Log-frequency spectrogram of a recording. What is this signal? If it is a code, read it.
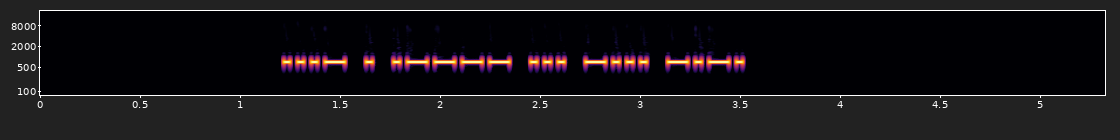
Morse code, heard as a keyed tone, about 36 wpm, 700 Hz. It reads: VE1SBC
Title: DXCC-100 Call Signs - 6 Characters - Repeated 2x - 35wpm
